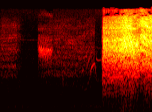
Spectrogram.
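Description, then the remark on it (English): A European starling (Sturnus vulgaris) calls alone, fairly loud: a few thin whistled and squeaky notes, then a long, harsh, hissing rasp that fills the last part. “The scientific name for the starling is Sternus vulgaris, and quite frankly, its call is as pretty as its name.”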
